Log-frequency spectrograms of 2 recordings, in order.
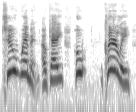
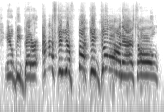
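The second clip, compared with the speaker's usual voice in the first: louder, higher furious finish; angry yell; 5 semitones higher, 6 dB louder than usual. Real, not acted. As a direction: yell the final insult. Angry rant climax.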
